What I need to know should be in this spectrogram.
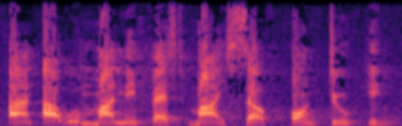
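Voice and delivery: slow, deliberate quoting; emphasis. Shown as a demonstration. Pastor re-quoting the promise to the church, slow emphasis. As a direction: give every word its weight. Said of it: "I want to emphasize that last part".

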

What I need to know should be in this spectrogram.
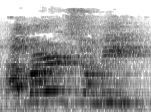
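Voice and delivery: high, pleading cry for mercy; a preacher's voiced plea, high and carrying. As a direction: cry it out like the blind beggar. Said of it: "cried out".

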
